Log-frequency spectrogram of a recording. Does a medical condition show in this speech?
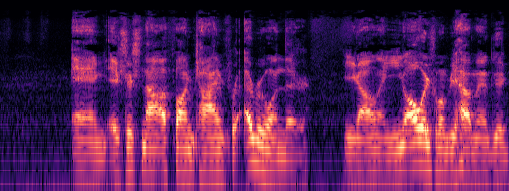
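Yes: cleft lip and palate; one more surgery left, doing well.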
